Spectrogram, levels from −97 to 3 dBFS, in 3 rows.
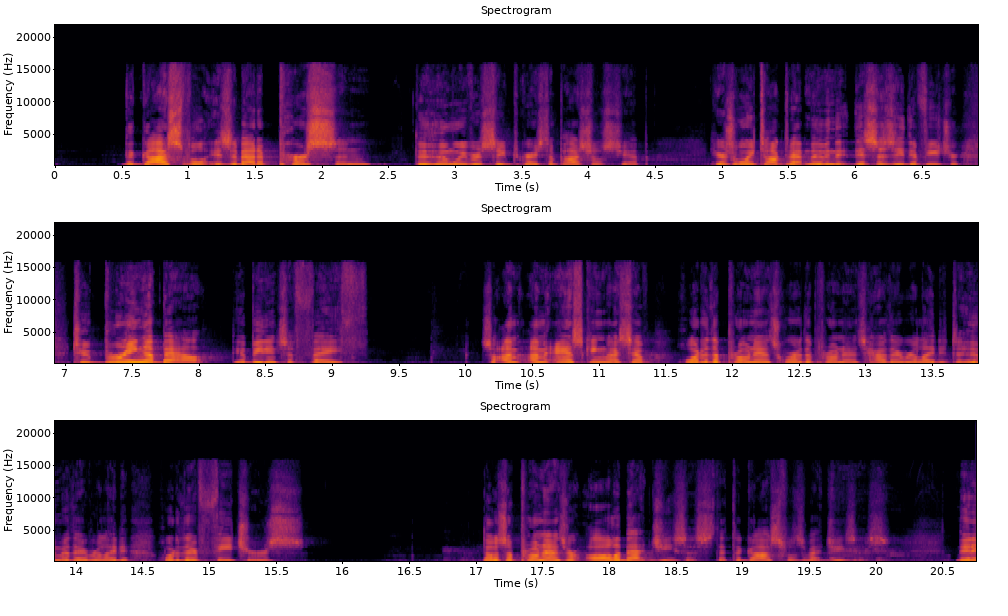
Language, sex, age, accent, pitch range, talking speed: English, male, 50-69, American, 135-180 Hz, 205 wpm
